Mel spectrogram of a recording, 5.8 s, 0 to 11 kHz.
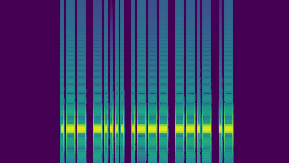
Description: Morse code, heard as a keyed tone, about 22 wpm, 700 Hz. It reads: W6JQA
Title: USA Call Signs - 5 Characters - 2x Character Spacing - 22wpm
